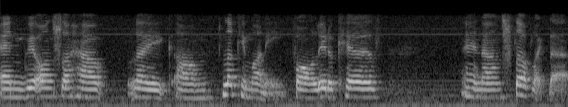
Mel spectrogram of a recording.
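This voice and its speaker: Over noticeable background noise and audible room echo, a woman speaks at a very slow pace, her medium-pitched voice fairly even in intonation. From Vietnam. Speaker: international student. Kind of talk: interview. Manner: halting.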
